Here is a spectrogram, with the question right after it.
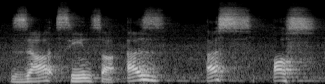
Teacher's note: ان کا مخرج ہے آپ کی زبان کی نوک آپ کے نیچے والے دانتوں کے کناروں کے ساتھ جب لگتے ہیں اس سے یہ حروف ادا ہوتے ہیں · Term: زا سین صاد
